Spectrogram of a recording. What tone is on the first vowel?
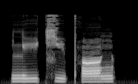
high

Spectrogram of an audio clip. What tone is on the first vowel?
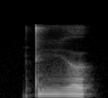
low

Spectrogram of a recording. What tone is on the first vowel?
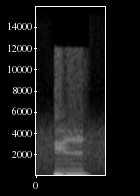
high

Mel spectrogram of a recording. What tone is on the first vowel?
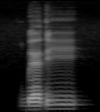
low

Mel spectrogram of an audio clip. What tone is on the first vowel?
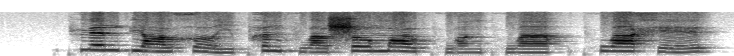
high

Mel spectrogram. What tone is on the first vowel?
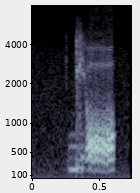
low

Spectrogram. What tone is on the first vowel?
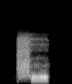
low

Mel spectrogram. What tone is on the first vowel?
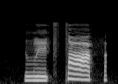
low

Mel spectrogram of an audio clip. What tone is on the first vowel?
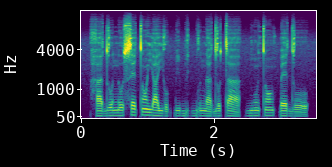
low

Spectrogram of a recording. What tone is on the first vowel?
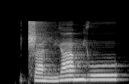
low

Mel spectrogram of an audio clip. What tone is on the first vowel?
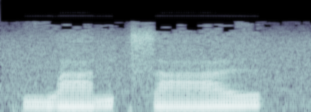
rising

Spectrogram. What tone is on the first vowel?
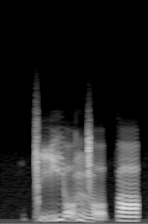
high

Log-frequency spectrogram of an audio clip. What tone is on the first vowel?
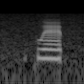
high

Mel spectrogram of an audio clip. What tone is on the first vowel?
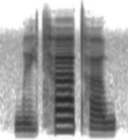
low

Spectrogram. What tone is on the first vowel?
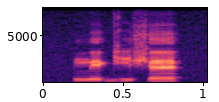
low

